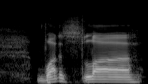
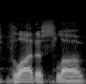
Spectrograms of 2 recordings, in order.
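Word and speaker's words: Władysław: is uh your Oscar winning performance as uh vadl spilman and we are going to see I can't pronounce anything um it's vladislav but they actually said V vadis vadis but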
